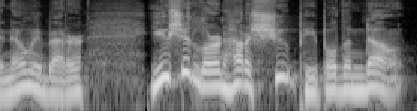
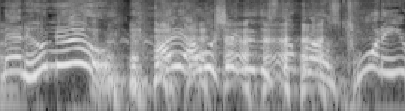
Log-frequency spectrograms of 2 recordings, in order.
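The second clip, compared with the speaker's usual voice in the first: real laughter, pitched much higher and louder; laughing; 8 dB louder than usual. Real, not acted. Laughing at his younger self with the host, real laughter. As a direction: laugh through it, amused at your younger self.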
